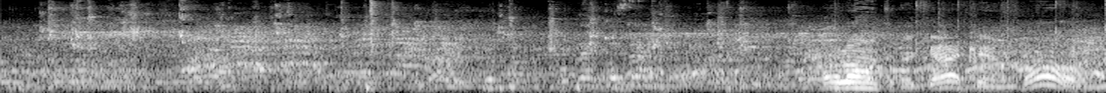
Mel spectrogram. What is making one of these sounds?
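Young players and spectators shout and chatter in an echoing hall.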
